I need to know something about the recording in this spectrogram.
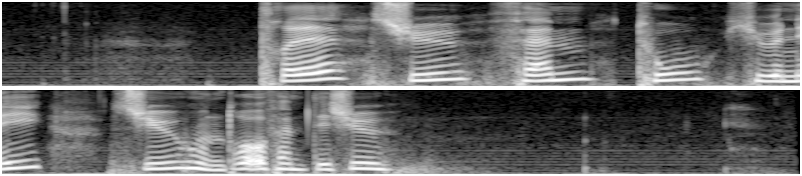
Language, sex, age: Norwegian, female, 47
